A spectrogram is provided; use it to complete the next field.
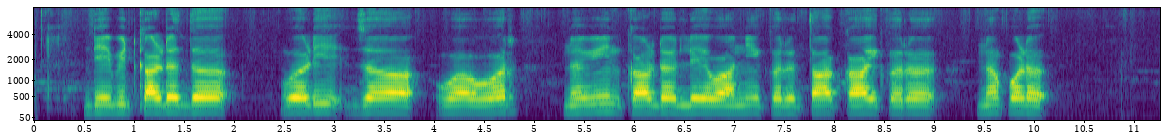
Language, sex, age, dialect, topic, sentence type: Marathi, male, 31-35, Northern Konkan, banking, statement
